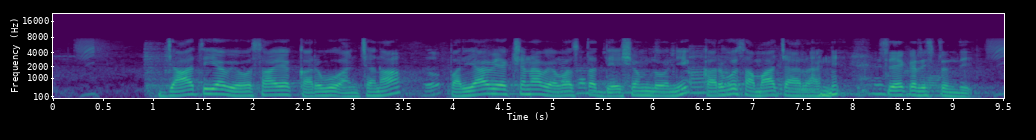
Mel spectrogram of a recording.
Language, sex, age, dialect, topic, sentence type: Telugu, male, 18-24, Central/Coastal, agriculture, statement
